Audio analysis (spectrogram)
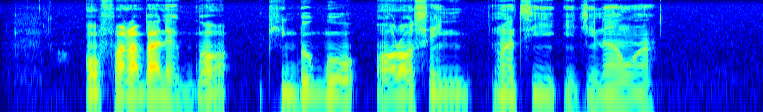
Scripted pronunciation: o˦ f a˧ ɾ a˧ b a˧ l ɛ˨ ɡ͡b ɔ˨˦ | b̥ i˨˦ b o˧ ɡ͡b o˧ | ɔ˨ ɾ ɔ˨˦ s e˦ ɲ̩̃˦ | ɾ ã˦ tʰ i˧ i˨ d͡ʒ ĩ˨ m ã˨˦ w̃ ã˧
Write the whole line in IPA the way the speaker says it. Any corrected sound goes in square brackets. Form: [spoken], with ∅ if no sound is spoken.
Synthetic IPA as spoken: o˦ f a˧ ɾ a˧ b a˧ l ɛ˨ ɡ͡b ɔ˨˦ | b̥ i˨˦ [ɡ͡b] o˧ ɡ͡b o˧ | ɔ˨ ɾ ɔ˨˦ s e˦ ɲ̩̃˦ | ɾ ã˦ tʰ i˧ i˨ d͡ʒ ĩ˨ [n] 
